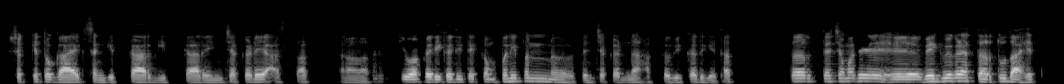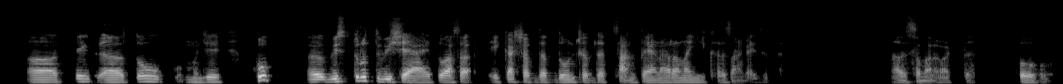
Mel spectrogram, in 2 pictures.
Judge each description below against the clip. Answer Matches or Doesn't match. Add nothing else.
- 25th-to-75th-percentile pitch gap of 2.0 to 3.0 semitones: Doesn't match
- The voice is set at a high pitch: Doesn't match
